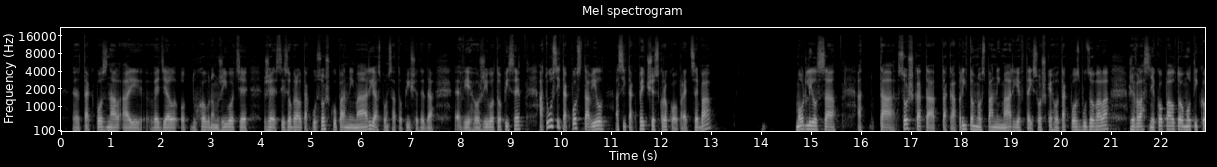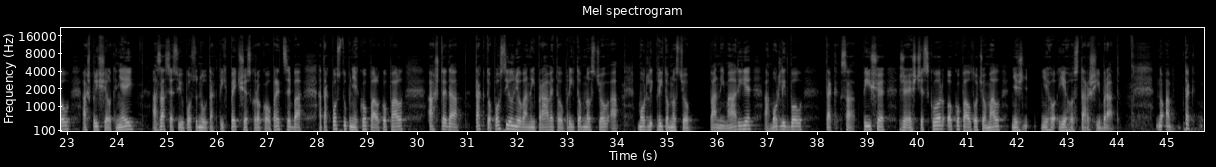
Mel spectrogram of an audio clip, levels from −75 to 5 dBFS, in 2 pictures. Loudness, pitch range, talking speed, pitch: -30 LUFS, 100-125 Hz, 140 wpm, 110 Hz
